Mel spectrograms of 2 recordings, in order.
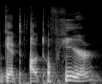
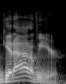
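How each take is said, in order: First: "Get out of here" word by word, higher; full t's in "Get out", no linking; textbook English. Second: "Get out of here" fused as "gerara vir"; native connected speech. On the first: Teacher shows what you have learned, textbook "Get out of here". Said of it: "tú has aprendido". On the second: Teacher imitates what a native will tell you, linked "Get out of here". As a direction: tap the t's and link all of "Get out of here". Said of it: "un nativo te va a decir". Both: Shown as a demonstration.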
